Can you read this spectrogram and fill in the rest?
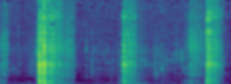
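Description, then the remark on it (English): A loud crunchy bite into a raw carrot eaten with a spicy salt-and-spice seasoning, followed by two quieter crunching chews spaced about half a second apart, with no talking. “I'm going to try it with a carrot.”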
